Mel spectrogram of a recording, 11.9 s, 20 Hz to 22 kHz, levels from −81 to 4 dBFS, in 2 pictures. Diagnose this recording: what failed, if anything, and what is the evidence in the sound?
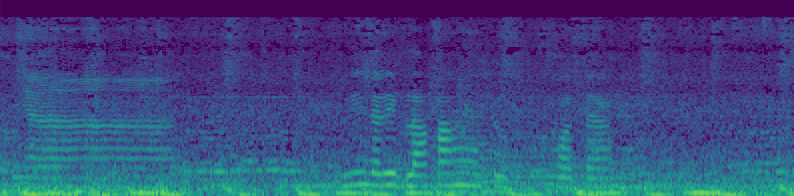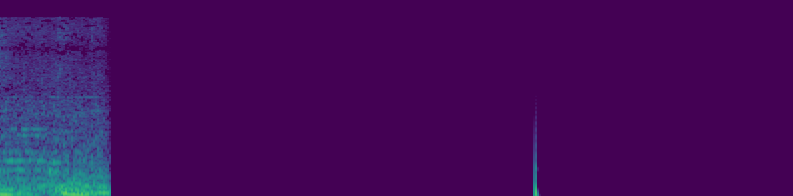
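A loud pop failed the recording. It occurs once, from 9.95 to 9.98 s, as a single sharp pulse lasting about 25 ms. It peaks at roughly 10 dB above the surrounding sound, which continues underneath without a break. The stage is likely the analogue wiring: a sudden voltage step, such as a plug being moved, a switch contact or a static discharge, was added to the signal. The following circuits then shaped it into this brief thump.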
